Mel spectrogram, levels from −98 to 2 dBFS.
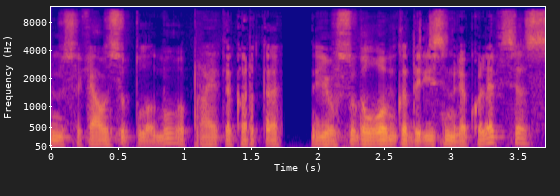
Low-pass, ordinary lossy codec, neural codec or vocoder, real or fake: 10.8 kHz; AAC, 32 kbps; codec, 44.1 kHz, 7.8 kbps, Pupu-Codec; fake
